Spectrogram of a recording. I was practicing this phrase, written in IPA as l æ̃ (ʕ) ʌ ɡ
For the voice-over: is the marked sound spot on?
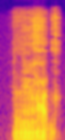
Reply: yes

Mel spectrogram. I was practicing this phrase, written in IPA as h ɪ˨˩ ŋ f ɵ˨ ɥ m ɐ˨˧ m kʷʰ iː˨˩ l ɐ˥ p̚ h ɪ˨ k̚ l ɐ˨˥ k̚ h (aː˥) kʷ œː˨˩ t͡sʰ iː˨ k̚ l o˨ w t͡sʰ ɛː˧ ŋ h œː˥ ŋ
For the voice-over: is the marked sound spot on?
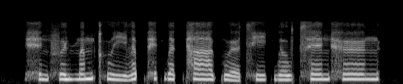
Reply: no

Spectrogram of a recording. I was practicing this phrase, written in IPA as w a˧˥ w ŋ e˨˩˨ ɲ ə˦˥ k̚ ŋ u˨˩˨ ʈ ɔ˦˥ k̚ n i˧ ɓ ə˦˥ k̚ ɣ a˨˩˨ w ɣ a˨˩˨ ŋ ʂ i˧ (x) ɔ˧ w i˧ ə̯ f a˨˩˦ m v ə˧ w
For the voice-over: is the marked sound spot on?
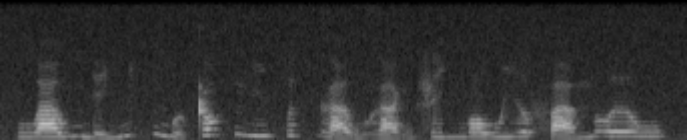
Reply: no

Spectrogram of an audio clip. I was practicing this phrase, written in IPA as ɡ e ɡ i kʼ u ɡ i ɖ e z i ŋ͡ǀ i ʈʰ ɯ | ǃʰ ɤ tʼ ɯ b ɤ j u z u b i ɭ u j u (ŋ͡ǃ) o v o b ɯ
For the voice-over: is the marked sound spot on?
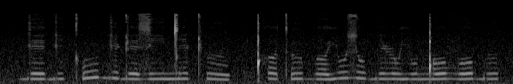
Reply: yes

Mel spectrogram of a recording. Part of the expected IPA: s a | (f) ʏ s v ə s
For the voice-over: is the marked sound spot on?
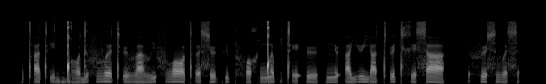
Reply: yes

